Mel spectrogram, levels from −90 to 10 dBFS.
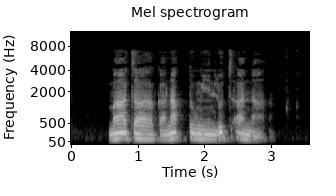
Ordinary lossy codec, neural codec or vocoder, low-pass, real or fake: MP3, 64 kbps; none; 7.2 kHz; real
